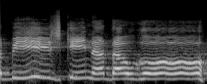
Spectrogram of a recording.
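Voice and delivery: high, rising wail of unbearable pain; desperate plea. Acted. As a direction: beg in despair, building to a cry. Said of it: "সহ্য করতে না পাইরা ডাকে".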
